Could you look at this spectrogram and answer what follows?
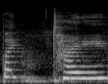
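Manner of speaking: put-on tiny high child voice.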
